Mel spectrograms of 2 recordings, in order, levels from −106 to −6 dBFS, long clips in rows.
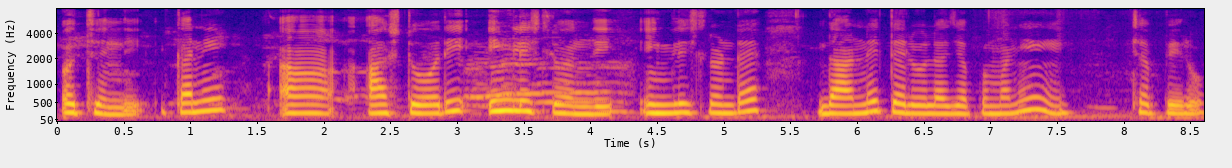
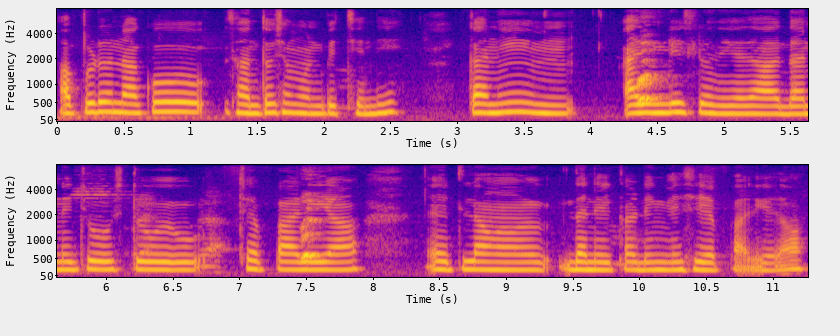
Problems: background sounds at intervals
